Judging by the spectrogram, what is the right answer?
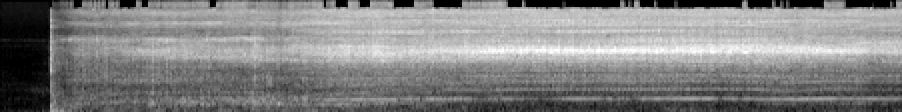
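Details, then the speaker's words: HO-scale monorail unused for a while, running on its guideway: loud, steady high-pitched motor scream that climbs slightly, but the train doesn't move; owner suspects wheel slip on a dirty track section, or a derailment. "what are you doing it sounds like it's [Music] dying can you imagine a monreal wheel slip right"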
